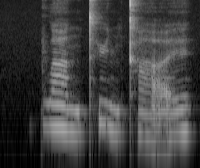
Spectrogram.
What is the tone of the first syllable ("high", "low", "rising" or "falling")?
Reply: falling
